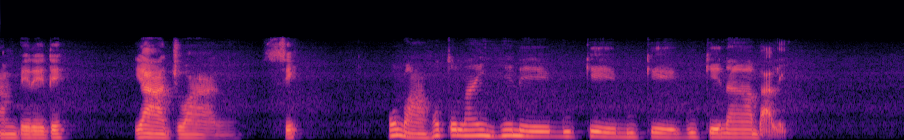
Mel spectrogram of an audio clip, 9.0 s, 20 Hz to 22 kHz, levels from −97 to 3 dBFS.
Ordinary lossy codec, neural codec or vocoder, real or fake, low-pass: none; none; real; 7.2 kHz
